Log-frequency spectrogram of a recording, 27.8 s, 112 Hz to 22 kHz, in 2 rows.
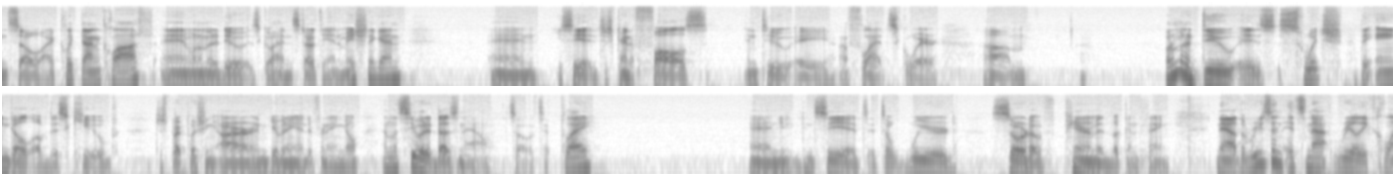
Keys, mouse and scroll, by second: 2.4-4.8 drag, 3.6 middle click, 4.0 scroll down 1, 4.2 middle click, 4.6-5.7 scroll down 1, 5.7-7.4 middle drag, 8.8-9.3 scroll up 1, 9.3-11.2 middle drag, 12.5-14.8 drag, 13.7-16.1 middle drag, 15.6 r, 17.9-20.5 drag, 19.6-21.8 middle drag, 22.0-23.8 middle drag, 26.3-27.8 drag, 27.7-27.8 scroll down 1.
